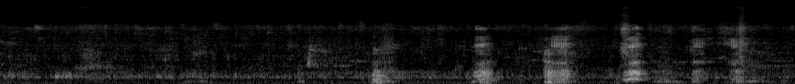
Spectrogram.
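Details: Domestic pig, a sow close to giving birth, making short broadband grunts and snorts about once every half second in the second half, with a quiet background hiss.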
